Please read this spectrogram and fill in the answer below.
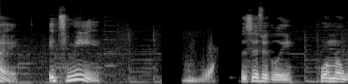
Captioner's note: bowomp* SFX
